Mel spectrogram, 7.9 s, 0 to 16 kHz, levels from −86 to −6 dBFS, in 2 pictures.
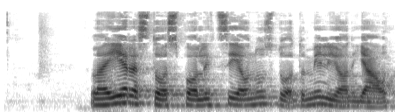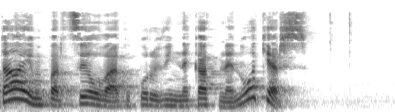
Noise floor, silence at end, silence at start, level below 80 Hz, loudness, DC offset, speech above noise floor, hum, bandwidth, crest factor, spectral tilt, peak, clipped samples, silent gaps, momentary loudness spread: -63 dBFS; 0.9 s; 0.9 s; -68 dBFS; -24 LUFS; under 0.1%; 39 dB; none; 11.5 kHz; 18 dB; -3.5 dB/octave; -6 dBFS; under 0.1%; none; 10 LU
